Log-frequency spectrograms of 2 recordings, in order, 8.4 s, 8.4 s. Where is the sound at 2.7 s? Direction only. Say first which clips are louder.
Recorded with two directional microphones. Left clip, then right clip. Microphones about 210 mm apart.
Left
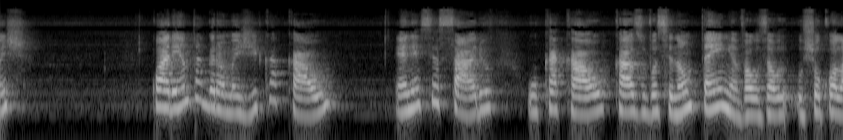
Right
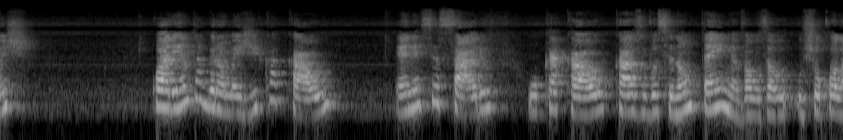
Left 1 dB; 50° left (ahead or behind).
